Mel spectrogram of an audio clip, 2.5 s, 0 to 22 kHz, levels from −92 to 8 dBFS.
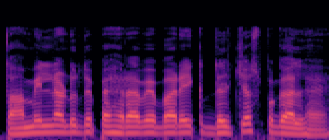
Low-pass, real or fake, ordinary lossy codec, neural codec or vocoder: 10.8 kHz; real; none; none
